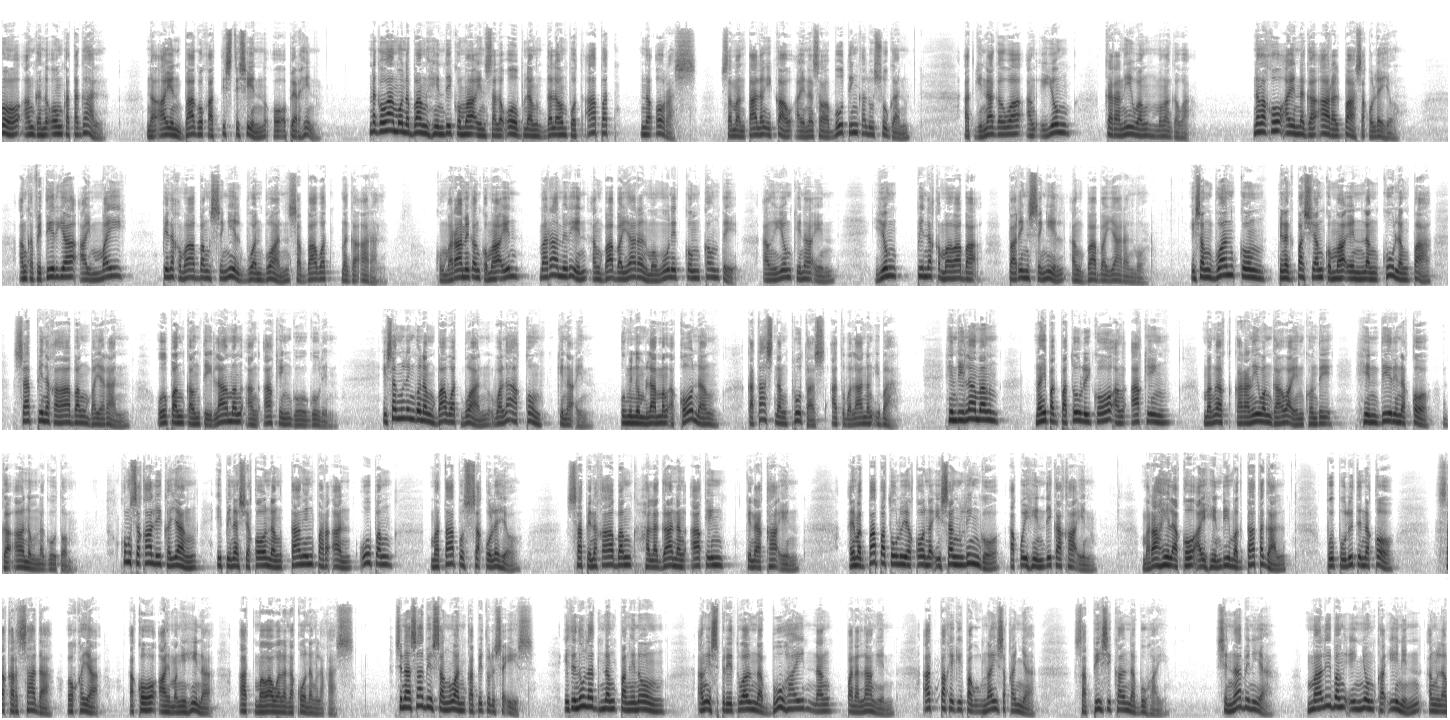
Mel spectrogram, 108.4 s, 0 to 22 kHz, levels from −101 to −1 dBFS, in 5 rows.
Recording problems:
abrupt cut into speech; at the start and the end

